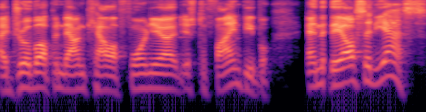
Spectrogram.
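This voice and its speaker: A very fast pace in dry, close sound with no echo and a quiet background. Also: man. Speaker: mortgage executive and coach. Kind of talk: casual interview chat.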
